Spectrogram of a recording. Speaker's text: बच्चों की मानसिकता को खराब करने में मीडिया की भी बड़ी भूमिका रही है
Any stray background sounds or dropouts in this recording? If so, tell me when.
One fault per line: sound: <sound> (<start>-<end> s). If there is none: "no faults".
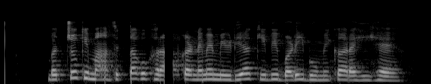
sound: dropout (1.6-1.7 s)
